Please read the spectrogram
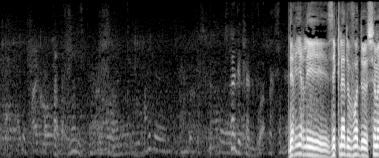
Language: French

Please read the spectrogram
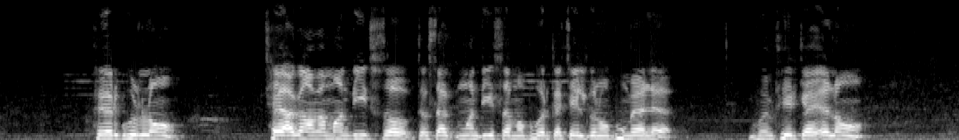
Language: Maithili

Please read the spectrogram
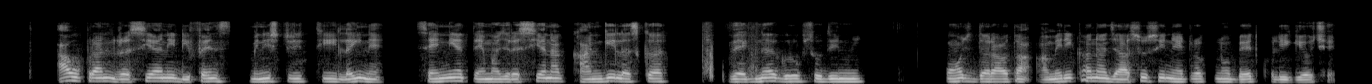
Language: Gujarati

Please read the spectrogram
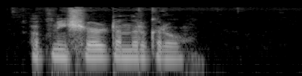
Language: Urdu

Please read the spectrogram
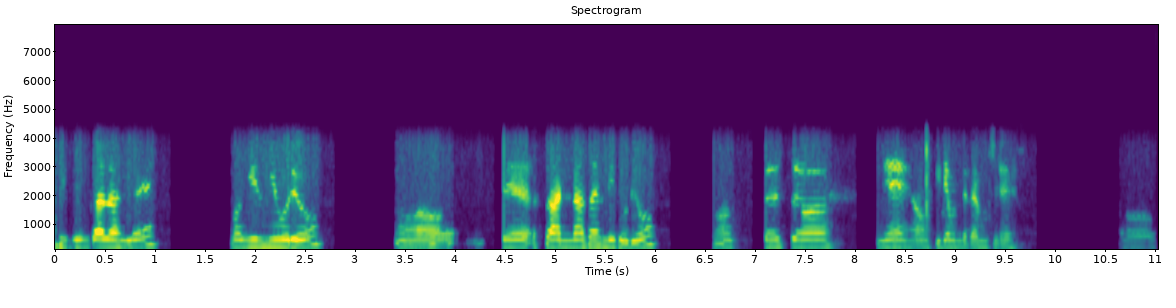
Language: Konkani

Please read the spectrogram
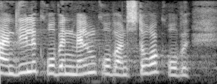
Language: Danish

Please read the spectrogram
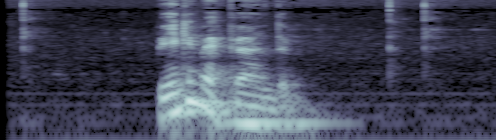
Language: Turkish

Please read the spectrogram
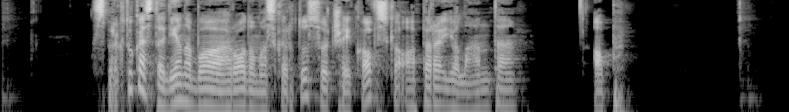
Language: Lithuanian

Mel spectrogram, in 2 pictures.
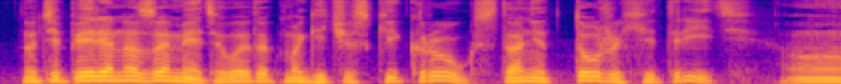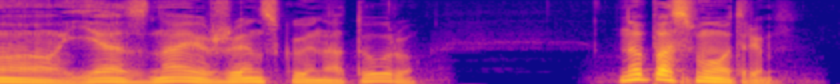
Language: Russian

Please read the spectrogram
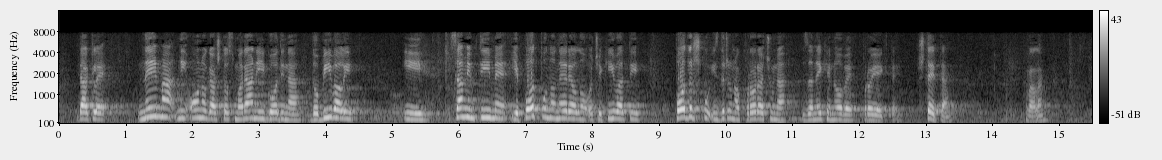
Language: Croatian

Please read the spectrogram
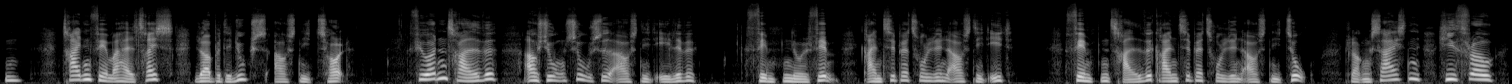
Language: Danish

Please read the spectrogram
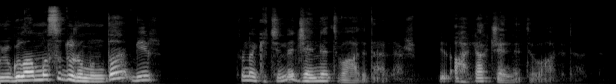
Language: Turkish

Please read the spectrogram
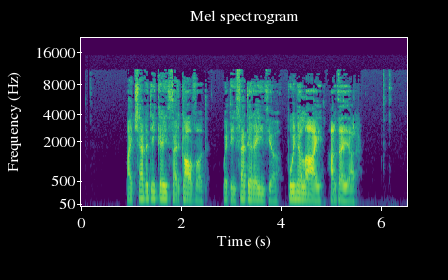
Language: Welsh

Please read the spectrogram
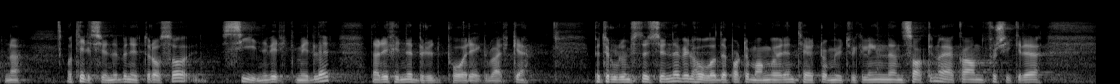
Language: Norwegian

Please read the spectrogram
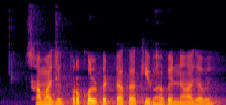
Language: Bangla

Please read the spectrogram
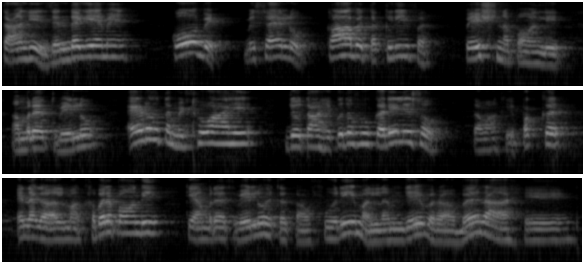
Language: Sindhi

